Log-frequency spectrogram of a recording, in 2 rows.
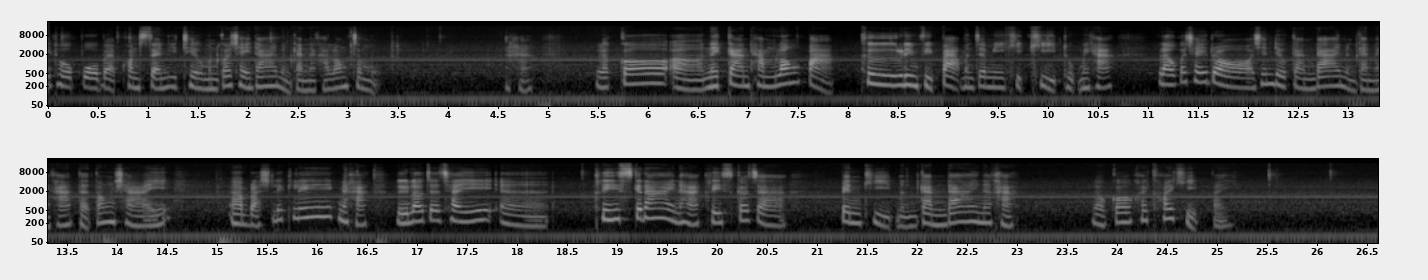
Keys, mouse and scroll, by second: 0.1 click, 2.1 click, 3.2-4.1 scroll up 2, 4.1 middle click, 5.3-7.5 scroll down 1, 7.7-8.7 middle drag, 8.8-9.4 scroll up 1, 9.4 middle click, 15.1 f, 16.6 f, 18.9 click, 24.6-25.8 drag, 26.4-26.6 drag.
